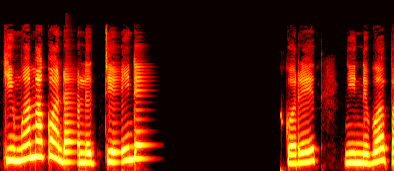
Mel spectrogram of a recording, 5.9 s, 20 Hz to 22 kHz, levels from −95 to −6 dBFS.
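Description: From 0.97 to 1.18 s a concealed fading fill stands in for about 180 ms of lost speech, likely a long network dropout, showing as smeared, decaying energy on a spectrogram. Bursts of packet loss at 1.39 to 1.48 s and 1.69 to 1.84 s drop about 60 and 120 ms, each a fading fill with a blurred spectrum. From 2.05 to 4.23 s, likely another long network dropout, 2.16 s is gone: a brief fading fill, then about 1.8 s of flat, empty waveform, within an Opus call path band-limited near 12 kHz.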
